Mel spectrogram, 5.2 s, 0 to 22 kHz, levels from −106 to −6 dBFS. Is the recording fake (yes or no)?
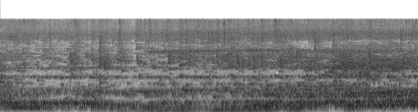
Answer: no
